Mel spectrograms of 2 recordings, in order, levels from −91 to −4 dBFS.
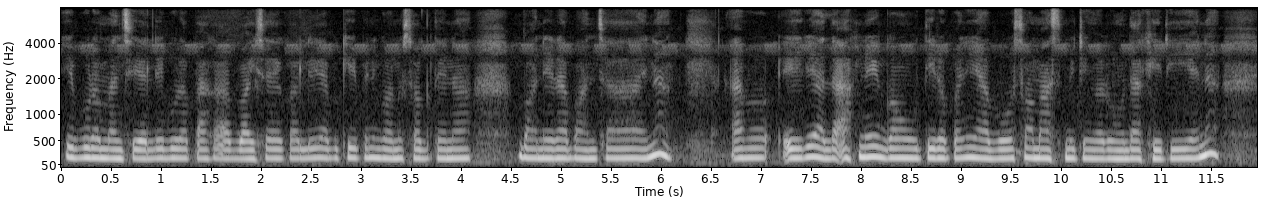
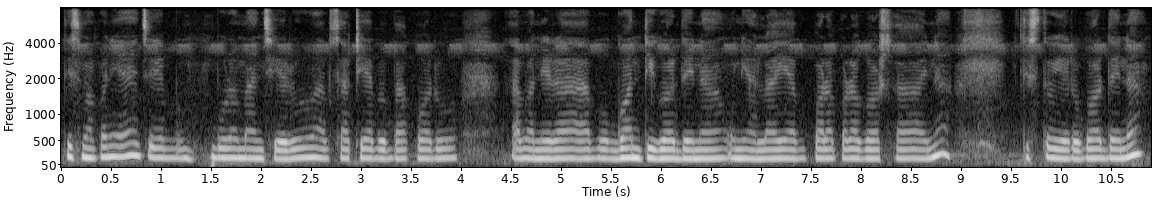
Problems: background sounds at intervals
